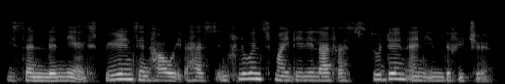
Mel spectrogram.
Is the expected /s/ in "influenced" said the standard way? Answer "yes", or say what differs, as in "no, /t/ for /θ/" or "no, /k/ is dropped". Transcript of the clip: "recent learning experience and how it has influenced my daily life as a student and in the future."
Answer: yes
